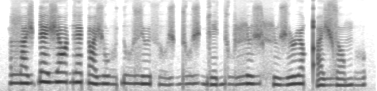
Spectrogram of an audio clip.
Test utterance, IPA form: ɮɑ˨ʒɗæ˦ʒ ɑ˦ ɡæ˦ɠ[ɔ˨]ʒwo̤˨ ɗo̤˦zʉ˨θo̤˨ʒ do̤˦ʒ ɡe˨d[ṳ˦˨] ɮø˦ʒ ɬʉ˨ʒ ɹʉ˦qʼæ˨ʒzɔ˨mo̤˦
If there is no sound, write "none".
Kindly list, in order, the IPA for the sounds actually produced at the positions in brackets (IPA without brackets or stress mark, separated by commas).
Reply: ɑ˨, ṳ˦˨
